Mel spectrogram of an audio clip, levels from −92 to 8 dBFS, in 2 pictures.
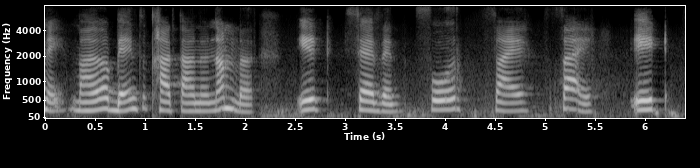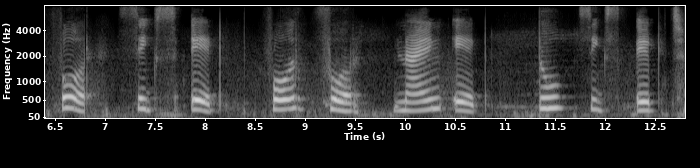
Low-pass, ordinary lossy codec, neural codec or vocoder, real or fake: none; none; codec, 16 kHz, 1 kbps, X-Codec, HuBERT features, trained on balanced general audio; fake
